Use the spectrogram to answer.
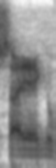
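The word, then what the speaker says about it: Saiga: I pronouncing that right because I hear it called Sega sayga techically in Russia I think it's SAA but everybody says sayga we all know what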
